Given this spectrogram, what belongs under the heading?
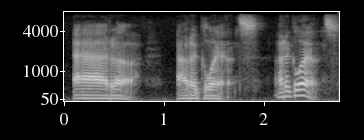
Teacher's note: that T in at, I'm going to pronounce it with a flap T, and then I will link it with the vowel sound in that article.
